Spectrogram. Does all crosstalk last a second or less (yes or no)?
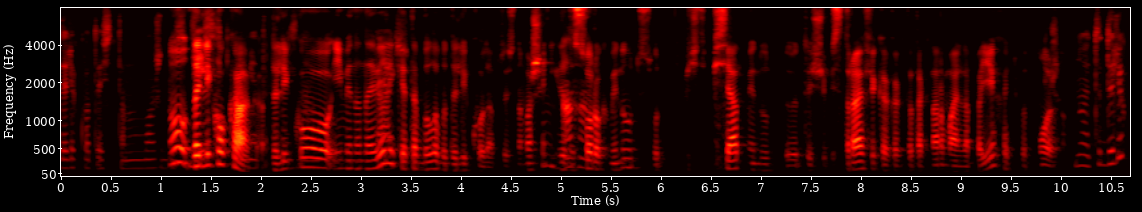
no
